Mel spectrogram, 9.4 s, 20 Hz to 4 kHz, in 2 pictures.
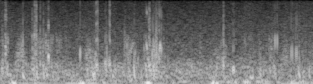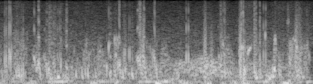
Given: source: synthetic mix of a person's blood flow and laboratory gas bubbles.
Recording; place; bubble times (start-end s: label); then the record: Doppler ultrasound of blood flow; subclavian vein
0.00-0.13 s: bubbles
0.30-0.40 s: bubbles
0.43-0.98 s: bubbles
1.17-1.23 s: bubbles
1.27-1.48 s: bubbles
1.55-1.77 s: bubbles
1.85-2.55 s: bubbles
3.13-3.41 s: bubbles
3.45-3.54 s: bubbles
3.65-3.80 s: bubbles
3.87-3.94 s: bubbles
4.00-4.19 s: bubbles
4.33-5.12 s: bubbles
5.17-5.30 s: bubbles
5.33-6.21 s: bubbles
6.25-7.08 s: bubbles
7.46-7.55 s: bubbles
7.71-7.84 s: bubbles
7.95-8.14 s: bubbles
8.24-8.71 s: bubbles
8.74-9.35 s: bubbles
From the record:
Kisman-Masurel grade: 342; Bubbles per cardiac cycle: rolling drumbeat, 9 or more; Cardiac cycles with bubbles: 100%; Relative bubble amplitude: moderate (0.250 to 0.450); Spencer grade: 3 (all of the cardiac periods contain showers or single bubble signals, but not dominating or overriding the cardiac motion signals); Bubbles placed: anywhere in the cardiac cycle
